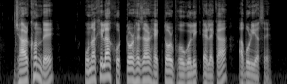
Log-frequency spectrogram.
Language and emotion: Assamese, neutral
